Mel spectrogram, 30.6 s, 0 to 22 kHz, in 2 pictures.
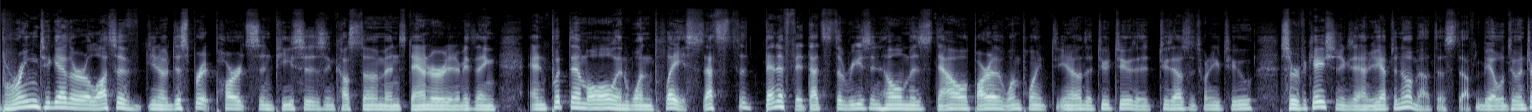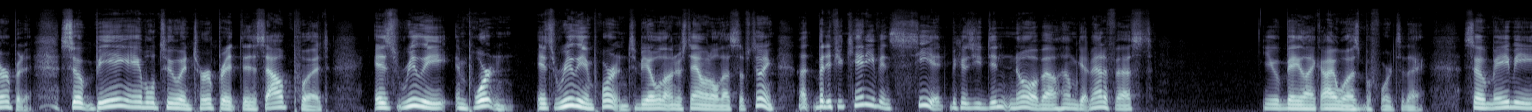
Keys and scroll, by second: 21.3 space, 22.9 typing.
